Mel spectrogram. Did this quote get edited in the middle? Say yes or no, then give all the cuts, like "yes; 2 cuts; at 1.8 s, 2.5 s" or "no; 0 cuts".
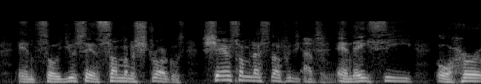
yes; 1 cut; at 3.0 s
